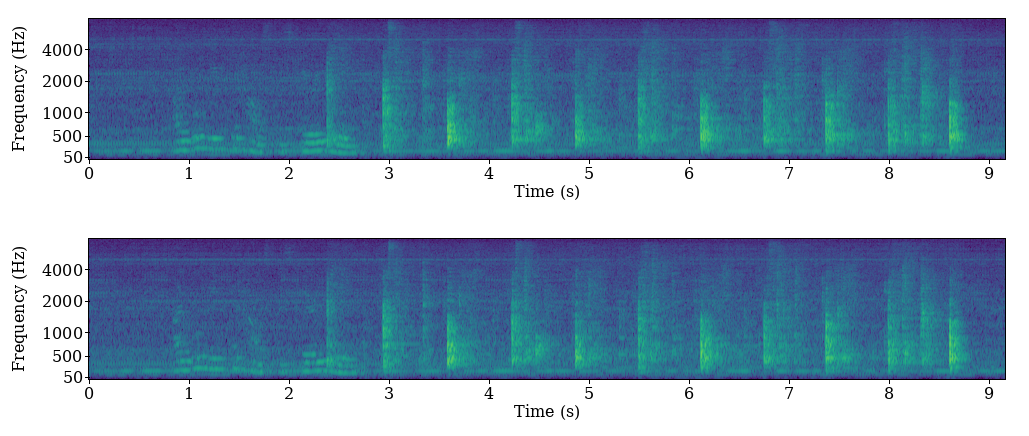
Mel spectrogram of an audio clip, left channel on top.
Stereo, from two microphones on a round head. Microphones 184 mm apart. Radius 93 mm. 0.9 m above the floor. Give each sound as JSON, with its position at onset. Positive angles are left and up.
{"t": 0.8, "sound": "a woman speaking", "side_deg": 5, "distance_m": 6.0}
{"t": 2.4, "sound": "footsteps", "side_deg": 10, "distance_m": 6.0}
